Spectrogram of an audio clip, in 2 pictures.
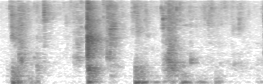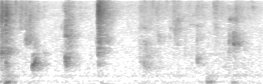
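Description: Hands mixing raw mutton with salt, spices and oil in a pot: a run of short, wet squelches and knocks against the pot.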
